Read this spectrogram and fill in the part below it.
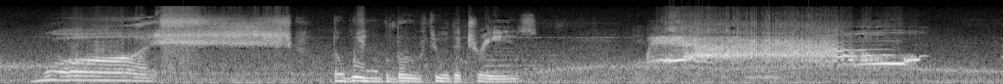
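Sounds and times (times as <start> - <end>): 
speech: 0.4 - 2.2, 3.3 - 5.5
alley cat screaming at night: 6.4 - 9.4.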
